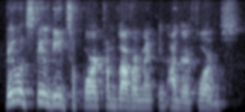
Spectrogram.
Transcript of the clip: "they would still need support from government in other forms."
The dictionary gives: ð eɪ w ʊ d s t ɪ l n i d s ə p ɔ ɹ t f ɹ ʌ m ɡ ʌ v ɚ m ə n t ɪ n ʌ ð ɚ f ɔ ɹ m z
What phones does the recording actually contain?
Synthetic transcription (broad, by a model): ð eɪ w ʊ d s t ɪ l n i d s ə p ɔ ɹ t f ɹ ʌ m ɡ ʌ v ɚ m ə n t ɪ n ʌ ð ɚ f ɔ ɹ m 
